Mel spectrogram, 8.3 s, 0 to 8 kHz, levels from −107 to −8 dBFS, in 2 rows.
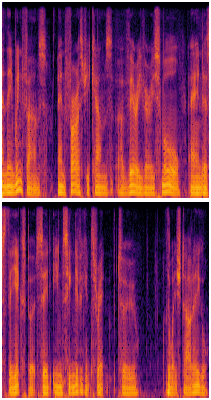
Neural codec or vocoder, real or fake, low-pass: none; real; 7.2 kHz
